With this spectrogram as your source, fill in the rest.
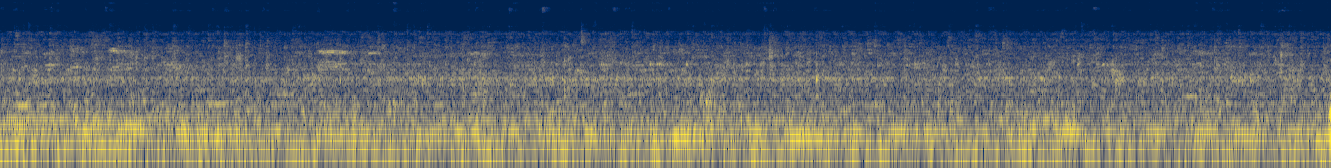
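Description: Engine oil glugging steadily as it is poured from a one-liter bottle into a motorcycle, a continuous close liquid pour with faint rattling.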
